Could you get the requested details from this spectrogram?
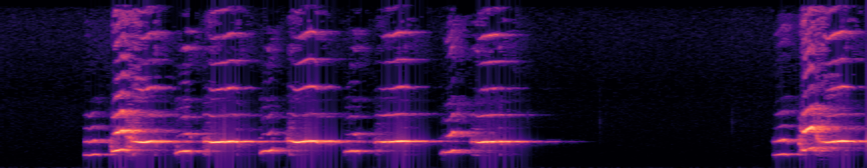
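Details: A male cockatiel sings a three-second whistled phrase of clear, slightly wavering notes with a long sustained tone and lower interjections, then starts again after a pause.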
